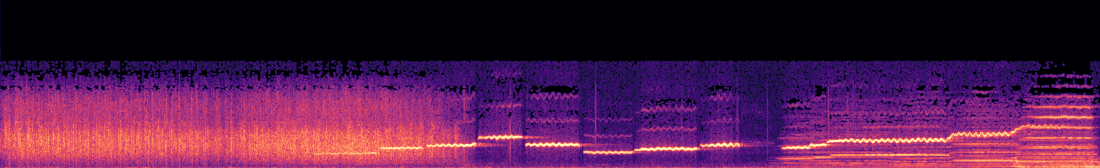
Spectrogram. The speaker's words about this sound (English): That whistle is your invitation to another Meisterbrau mystery drama presented by The Whistler.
